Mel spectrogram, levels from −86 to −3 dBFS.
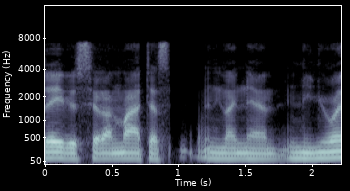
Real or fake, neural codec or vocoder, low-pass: fake; codec, 16 kHz, 1 kbps, FunCodec, trained on LibriTTS, 50 frames a second; 7.2 kHz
